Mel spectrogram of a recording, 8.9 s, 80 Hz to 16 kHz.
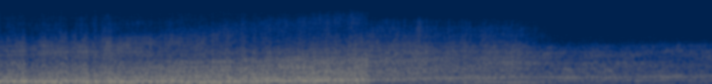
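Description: A pack of TA2 race cars' V8 engines running hard, many engine notes blended together. About halfway through it drops suddenly quieter and keeps fading toward the end.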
